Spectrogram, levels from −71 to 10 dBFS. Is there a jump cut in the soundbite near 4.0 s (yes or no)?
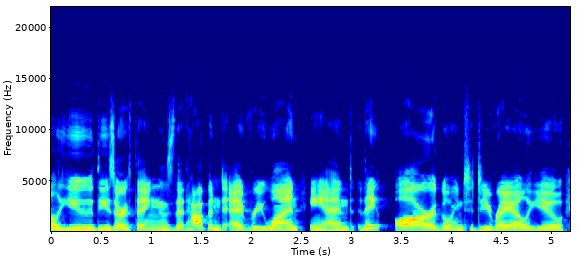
no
